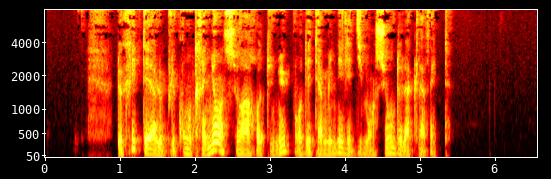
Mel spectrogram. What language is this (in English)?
French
